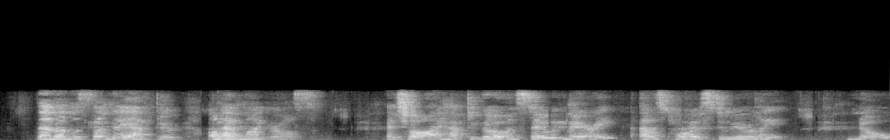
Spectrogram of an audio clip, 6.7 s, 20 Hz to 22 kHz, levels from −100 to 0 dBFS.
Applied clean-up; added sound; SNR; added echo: neural separator model SepFormer DNS4.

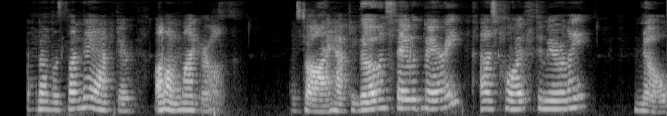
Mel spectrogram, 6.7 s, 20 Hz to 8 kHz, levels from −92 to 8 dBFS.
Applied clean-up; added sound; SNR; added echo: neural mask model DeepFilterNet 3.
